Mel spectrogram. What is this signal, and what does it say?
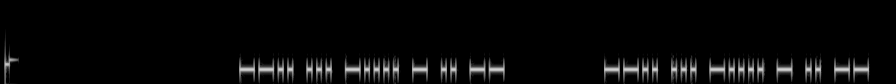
Morse code, heard as a keyed tone, about 25 wpm, 700 Hz. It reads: ZS6TIM ZS6TIM
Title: DXCC-100 Call Signs - 6 Characters - Repeated 2x - 25wpm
